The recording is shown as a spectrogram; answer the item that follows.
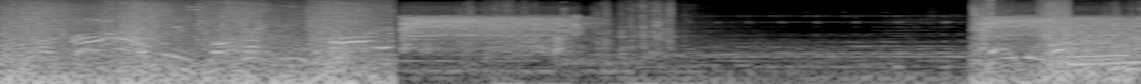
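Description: Gunfire in Fallout: Tale of Two Wastelands, heard as a dense, loud burst of shots at the opening and again at the end, with quieter mechanical clatter and combat noise between them.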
